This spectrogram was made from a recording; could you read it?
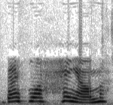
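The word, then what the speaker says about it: Bethlehem: It's Beth-LUH-HAM. – Yes! Yes! – It is not Beth-LUH-HAM. There's in no way is there. – I told you! – But it is pronounced by locals as ham.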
